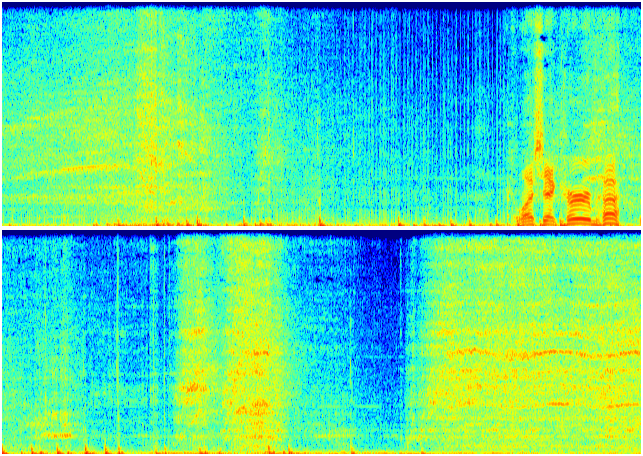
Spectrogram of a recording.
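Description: A small toy car's electric motor whines, rising and falling in pitch as it speeds along.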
